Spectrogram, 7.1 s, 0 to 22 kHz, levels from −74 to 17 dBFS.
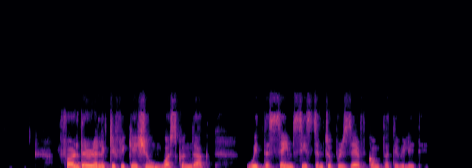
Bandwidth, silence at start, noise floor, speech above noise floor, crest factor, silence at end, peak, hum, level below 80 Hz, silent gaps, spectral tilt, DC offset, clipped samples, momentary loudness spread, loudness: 10 kHz; 0.95 s; -88 dBFS; 70 dB; 18 dB; 0.85 s; 0 dBFS; none; -64 dBFS; none; -4.5 dB/octave; under 0.1%; under 0.1%; 12 LU; -17 LUFS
